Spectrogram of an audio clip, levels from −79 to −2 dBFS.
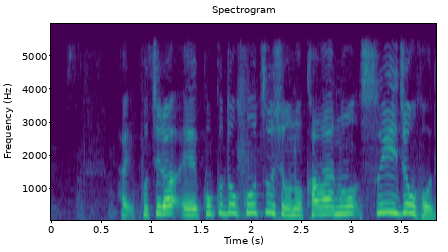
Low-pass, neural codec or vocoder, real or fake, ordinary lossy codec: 5.4 kHz; none; real; none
